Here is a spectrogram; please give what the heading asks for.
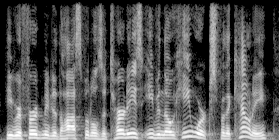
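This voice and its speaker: A male investigative reporter narrates a scripted TV news story in a high-pitched voice. His phrasing is emphatic and deliberate. The sound is dry, with no room echo. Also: lively intonation.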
